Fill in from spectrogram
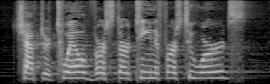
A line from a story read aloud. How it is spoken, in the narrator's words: they shouted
